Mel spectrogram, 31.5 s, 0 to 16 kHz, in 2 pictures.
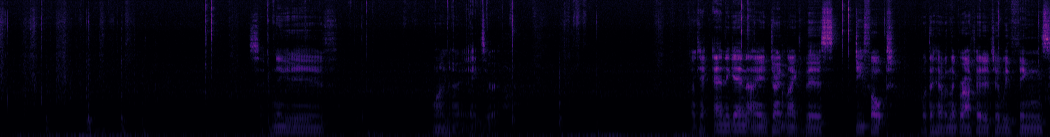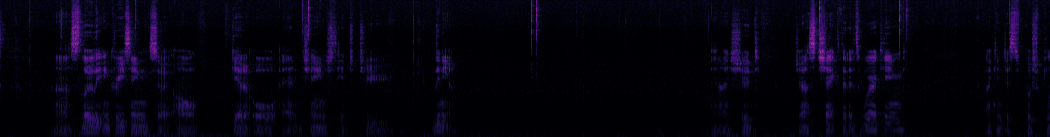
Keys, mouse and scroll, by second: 3.1 click, 9.3 typing, 11.2 click, 11.3 i, 13.6-14.1 scroll down 5, 15.1 middle click, 15.7-16.2 scroll down 6, 16.2 middle click, 17.8 a, 20.3 click, 24.6 scroll down 3, 25.3 Tab, 25.6 scroll up 2, 25.7 z, 27.0 Tab, 27.9 click, 30.4-30.7 scroll up 4, 30.9 space.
